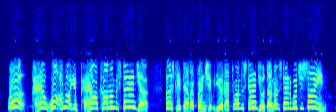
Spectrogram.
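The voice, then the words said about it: Put-on posh upper-class English accent. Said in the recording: “You sound like Noel Coward, mate. ... You started off sounding like Grant and Phil Mitchell, and you sound like Noel Coward ... sound a bit posh”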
